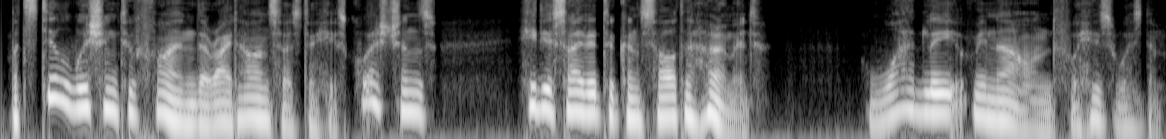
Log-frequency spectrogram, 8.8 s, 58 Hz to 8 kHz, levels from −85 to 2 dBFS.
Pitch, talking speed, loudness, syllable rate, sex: 125 Hz, 150 wpm, -15 LUFS, 4.8 syllables/s, male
